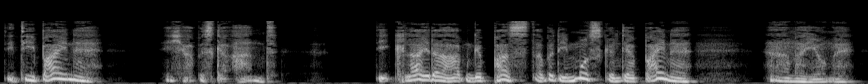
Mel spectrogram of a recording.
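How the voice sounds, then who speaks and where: A man's voice: a little high, very animated, slow pace, long pauses, darkish tone, husky, dull audio, pitched above the performer's own voice, heavily acted. A man voicing a wounded, dying old male scholar in an audiobook, speaking faintly in broken, half-whispered phrases. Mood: faint, tender. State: wounded, weak.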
